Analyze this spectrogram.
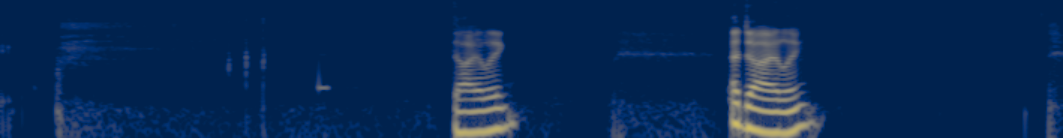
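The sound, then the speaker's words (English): Telephone dialing tones as a call is placed to a clothing company owner: a few faint short beeps, then two loud, long buzzing tones separated by a pause. “Dialing.”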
